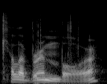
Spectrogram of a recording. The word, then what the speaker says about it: Celebrimbor: They are actually, the C is pronounced as a K, so it's like Galadriel's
